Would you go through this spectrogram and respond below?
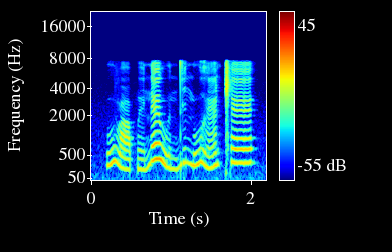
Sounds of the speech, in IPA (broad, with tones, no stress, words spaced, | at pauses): u˨˥βɑ˩pẽ˩ næ˥βɯ˩n d̪i˥n̪u˨˥ɣæ̃˨˥ ǁæ˥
